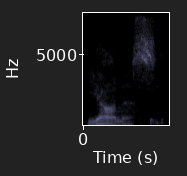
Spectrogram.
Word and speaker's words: Giannis: they are sending us giannis be honest - be honest is that how you say his name Yanis yeah okay I hear it like a million times and they still get it wrong yeah I'd say I'd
